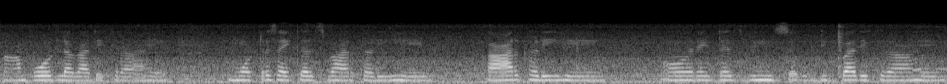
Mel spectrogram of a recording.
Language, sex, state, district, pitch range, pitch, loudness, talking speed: Hindi, female, Madhya Pradesh, Dhar, 185-195 Hz, 195 Hz, -17 LUFS, 135 wpm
